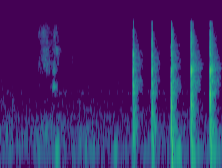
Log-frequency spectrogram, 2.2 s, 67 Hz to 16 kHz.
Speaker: you hear that the battery rattles okay so this is a 23 millimeter mod with really thin walls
